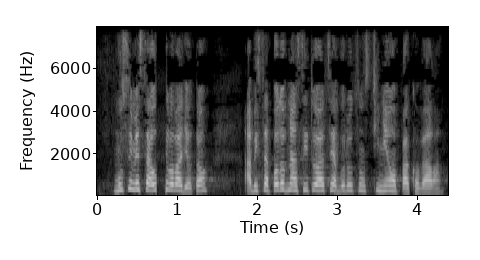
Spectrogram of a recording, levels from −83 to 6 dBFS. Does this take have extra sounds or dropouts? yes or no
yes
